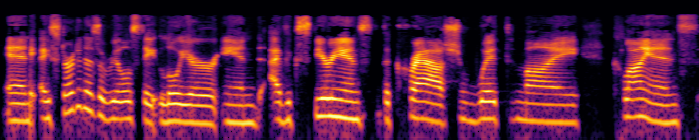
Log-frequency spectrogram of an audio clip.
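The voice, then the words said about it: Israeli-accented English. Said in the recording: “I actually started my career back in 2007 in Israel, my accent.”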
